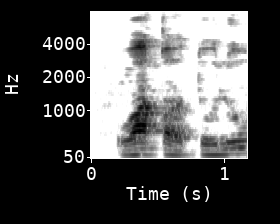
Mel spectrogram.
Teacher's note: ওয়াকতুলুহুম ওয়া ওপেন রেখে কাফটাকে একটু কলকলা করতে হবে, ইকু করতে হবে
